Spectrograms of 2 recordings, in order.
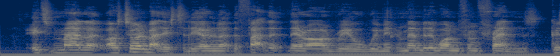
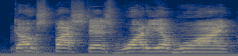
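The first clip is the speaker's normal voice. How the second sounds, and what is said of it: Imitated strong New York accent. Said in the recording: “It's proper New York accent, isn't it?”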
